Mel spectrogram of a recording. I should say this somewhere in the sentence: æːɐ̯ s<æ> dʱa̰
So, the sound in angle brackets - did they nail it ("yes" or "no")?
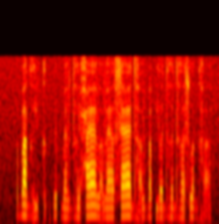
no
